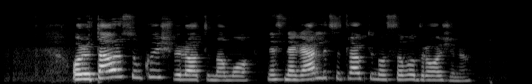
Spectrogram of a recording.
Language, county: Lithuanian, Vilnius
